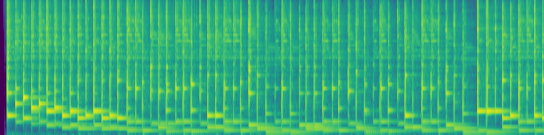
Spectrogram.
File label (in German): natur balafon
